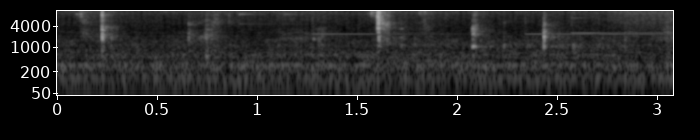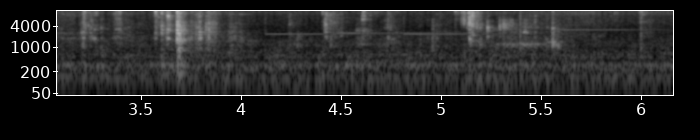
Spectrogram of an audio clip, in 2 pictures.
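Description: A person chewing and eating close to the microphone: irregular wet mouth clicks and smacks, one louder about three and a half seconds in, over a steady low hum.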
